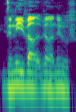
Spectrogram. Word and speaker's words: Denis Villeneuve: You don't know how to say his name? – I am terrible with names. How many times? – His name is Have you met me? – Denis Villeneuve. He's a Quebecois, obviously.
